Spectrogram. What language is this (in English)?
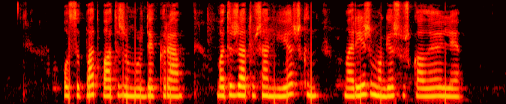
Mari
